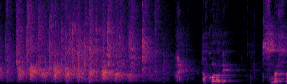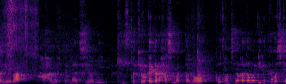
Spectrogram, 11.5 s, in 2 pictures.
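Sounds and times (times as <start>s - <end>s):
crowd applauding: 0.0s - 3.4s
speech: 4.1s - 4.7s, 5.4s - 11.4s.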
